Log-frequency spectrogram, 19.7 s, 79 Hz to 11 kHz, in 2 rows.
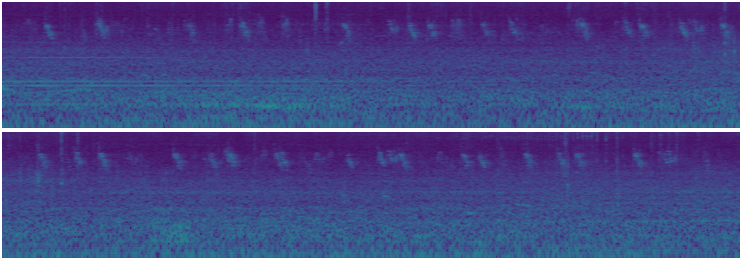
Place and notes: Pont routier dit pont suspendu de Seyssel ou pont de la Vierge noire, Seyssel, France - Midi tapante
Au milieu du vieux pont de Seyssel pour une pêche magnétique avec deux cubes néodyme au bout de fil inox 0,2, but récupération d'une pièce en caoutchouc située quelques mètres en contre-bas, pour Stéphane Marin, c'est un exemple de sérendipité, la cloche de l'église de la Haute-Savoie sonne midi, le son se répercute sur les façades de l'Ain de l'autre côté du Rhône, le son réfléchi est plus fort que le son source, c'est dû à la position du ZoomH4npro, passage d'un groupe de motards et vers la fin on peut entendre la rencontre des deux aimants qui viennent pincer la pièce à récupérer.
France métropolitaine, France, 17 July 2022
